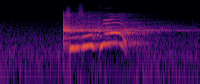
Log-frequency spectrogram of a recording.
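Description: A woman's raised voice calling out a name, masked by a steady high-pitched censor bleep that starts about half a second in and fades away toward the end.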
